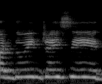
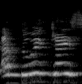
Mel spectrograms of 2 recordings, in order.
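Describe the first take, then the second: First: It is said in a sad, crying tone. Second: It is said in a cheerful, upbeat tone. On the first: The speaker is unhappy about the next stage. The speaker calls it wrong. "Don't cry" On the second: The speaker looks forward to the next stage. The speaker calls it right. "You should be like"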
